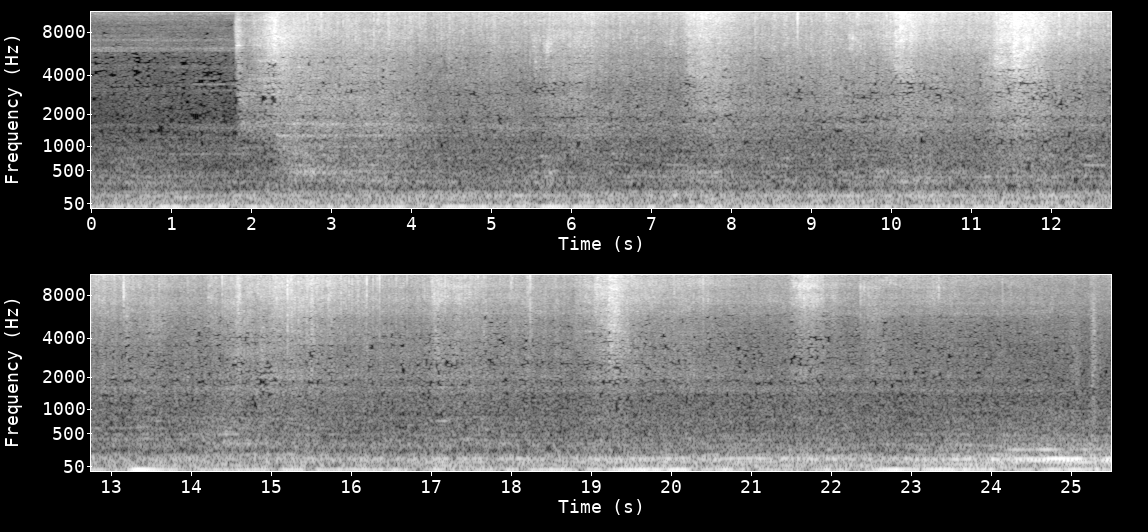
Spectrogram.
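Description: Besan chilla batter sizzling on a hot oiled iron tawa: the sizzle starts suddenly about two seconds in as the batter goes onto the griddle, then keeps going with several swells.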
